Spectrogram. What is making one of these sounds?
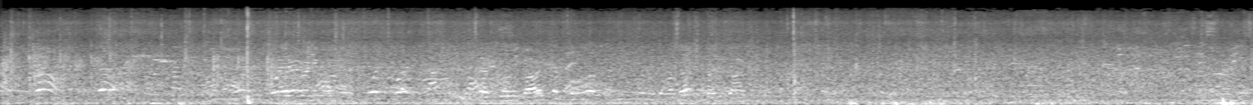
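Water splashes as swimmers thrash and kick in a pool.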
